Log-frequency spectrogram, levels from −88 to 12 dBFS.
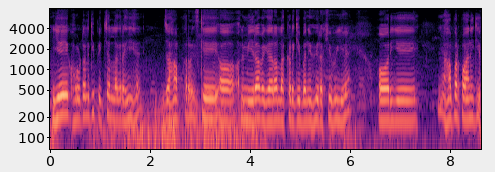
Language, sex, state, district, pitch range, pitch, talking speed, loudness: Hindi, male, Chandigarh, Chandigarh, 175-190 Hz, 180 Hz, 190 wpm, -15 LUFS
